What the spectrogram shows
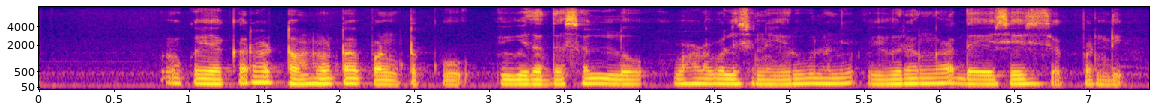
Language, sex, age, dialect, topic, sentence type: Telugu, male, 18-24, Southern, agriculture, question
